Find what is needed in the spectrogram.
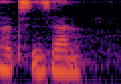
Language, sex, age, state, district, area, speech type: Bodo, female, 18-30, Assam, Baksa, rural, spontaneous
